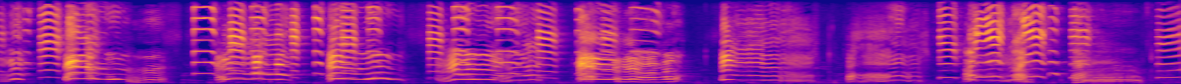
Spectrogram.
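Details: Border Terrier singing a tune of his own: a quick run of short yodelling howls and squeaky whines, rising and falling in pitch, with brief breaks between notes, about twenty phrases in twelve seconds.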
